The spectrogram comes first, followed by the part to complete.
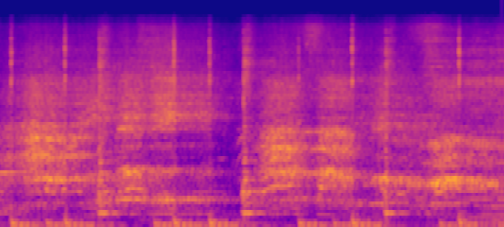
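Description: A live worship song: many voices singing together over an amplified band with a steady drum beat.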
